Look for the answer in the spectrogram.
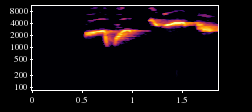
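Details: Orange-headed thrush singing, used to prompt other birds into song: one continuous whistled phrase, a dipping slurred note followed by a higher, sustained warble that wavers and falls at the end.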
